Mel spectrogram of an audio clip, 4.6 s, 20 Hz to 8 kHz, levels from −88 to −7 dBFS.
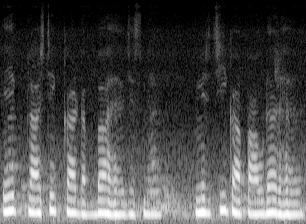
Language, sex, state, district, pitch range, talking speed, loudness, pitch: Hindi, male, Madhya Pradesh, Katni, 155-180 Hz, 130 wpm, -13 LUFS, 165 Hz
